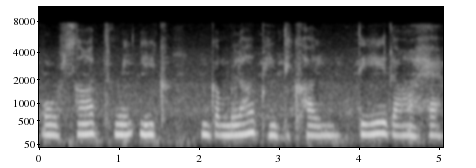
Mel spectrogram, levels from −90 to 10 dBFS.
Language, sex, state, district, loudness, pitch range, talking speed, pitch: Hindi, female, Punjab, Fazilka, -13 LUFS, 195-210 Hz, 120 wpm, 200 Hz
